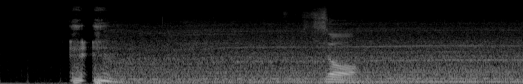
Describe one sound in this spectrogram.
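A combine harvester engine starts up and hums steadily.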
